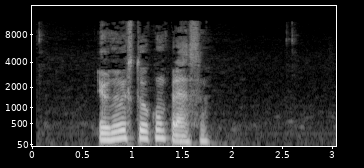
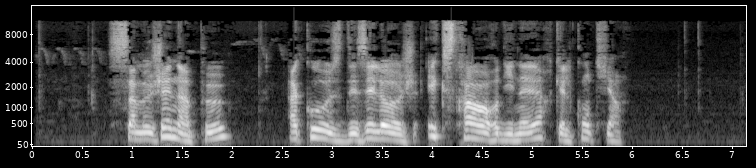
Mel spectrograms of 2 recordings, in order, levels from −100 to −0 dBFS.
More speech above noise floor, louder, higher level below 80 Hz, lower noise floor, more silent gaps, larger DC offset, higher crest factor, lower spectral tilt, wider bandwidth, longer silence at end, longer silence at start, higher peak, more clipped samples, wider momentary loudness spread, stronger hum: second, 45 dB vs 51 dB; second, -25 LUFS vs -16 LUFS; about the same, -54 dBFS vs -56 dBFS; about the same, -68 dBFS vs -67 dBFS; neither; neither; about the same, 20 dB vs 18 dB; first, -6.5 dB/octave vs -3.5 dB/octave; about the same, 11.5 kHz vs 11.5 kHz; about the same, 1.3 s vs 1.25 s; second, 0.65 s vs 0.8 s; second, -8 dBFS vs 0 dBFS; neither; about the same, 12 LU vs 12 LU; neither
